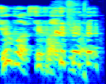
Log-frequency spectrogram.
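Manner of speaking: high, laughing too close; uncomfortable squeal. Acted. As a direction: wriggle free, flustered. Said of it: "he breaks out of your arms like".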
